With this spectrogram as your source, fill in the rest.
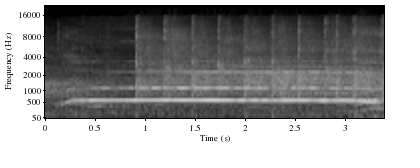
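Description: Scattered claps from a church congregation break out after about a second and continue unevenly, over a steady sustained tone that holds throughout.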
